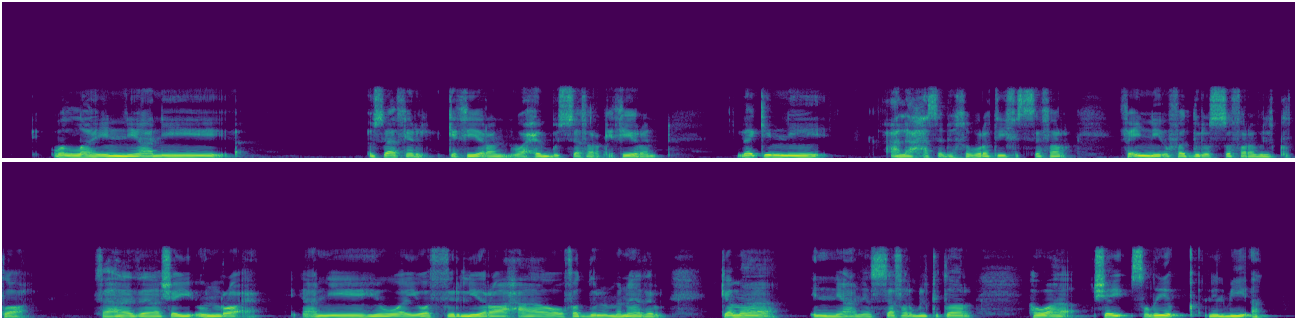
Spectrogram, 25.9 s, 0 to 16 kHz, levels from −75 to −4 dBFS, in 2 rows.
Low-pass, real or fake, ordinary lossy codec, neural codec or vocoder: 7.2 kHz; real; none; none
